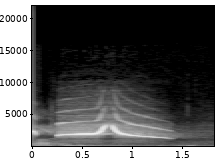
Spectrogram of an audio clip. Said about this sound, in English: The Canary Islands have a song of their own, in a whistle carried on the wind. It's a language born long ago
